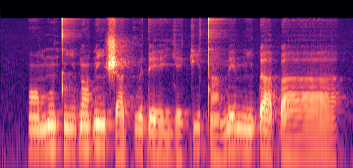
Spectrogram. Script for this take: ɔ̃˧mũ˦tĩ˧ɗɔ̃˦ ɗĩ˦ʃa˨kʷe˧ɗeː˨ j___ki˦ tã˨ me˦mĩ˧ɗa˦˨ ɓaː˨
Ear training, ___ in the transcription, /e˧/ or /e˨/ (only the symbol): e˨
